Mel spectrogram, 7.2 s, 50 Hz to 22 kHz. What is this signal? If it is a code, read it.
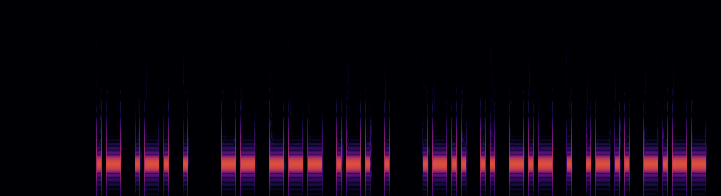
Morse code, heard as a keyed tone, about 25 wpm, 700 Hz. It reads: ARE MORE LIKELY
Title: Sets of 4 Words 25wpm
